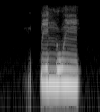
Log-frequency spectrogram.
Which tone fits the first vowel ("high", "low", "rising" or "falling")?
low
